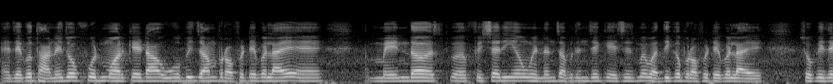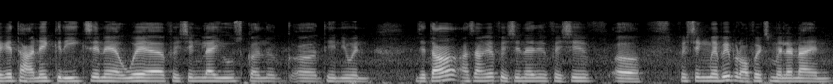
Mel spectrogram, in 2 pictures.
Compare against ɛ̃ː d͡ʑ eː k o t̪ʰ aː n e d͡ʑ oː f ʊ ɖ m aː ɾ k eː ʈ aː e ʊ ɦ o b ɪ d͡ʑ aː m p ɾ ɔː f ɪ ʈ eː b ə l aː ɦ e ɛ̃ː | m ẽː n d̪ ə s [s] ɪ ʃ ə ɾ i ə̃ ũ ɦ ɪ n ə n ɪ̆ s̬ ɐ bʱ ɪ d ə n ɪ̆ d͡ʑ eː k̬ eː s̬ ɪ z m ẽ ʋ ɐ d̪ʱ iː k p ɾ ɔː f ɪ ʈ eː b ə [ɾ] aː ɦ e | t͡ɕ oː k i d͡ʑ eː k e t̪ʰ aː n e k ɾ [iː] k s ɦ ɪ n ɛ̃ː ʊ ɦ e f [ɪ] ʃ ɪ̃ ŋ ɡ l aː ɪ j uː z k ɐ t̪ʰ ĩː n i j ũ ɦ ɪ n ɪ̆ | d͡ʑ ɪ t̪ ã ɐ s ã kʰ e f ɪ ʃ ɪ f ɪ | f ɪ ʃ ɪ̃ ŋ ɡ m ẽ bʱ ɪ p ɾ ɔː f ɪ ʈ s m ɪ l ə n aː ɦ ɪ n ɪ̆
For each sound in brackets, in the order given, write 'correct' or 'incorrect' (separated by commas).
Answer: incorrect, incorrect, correct, correct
